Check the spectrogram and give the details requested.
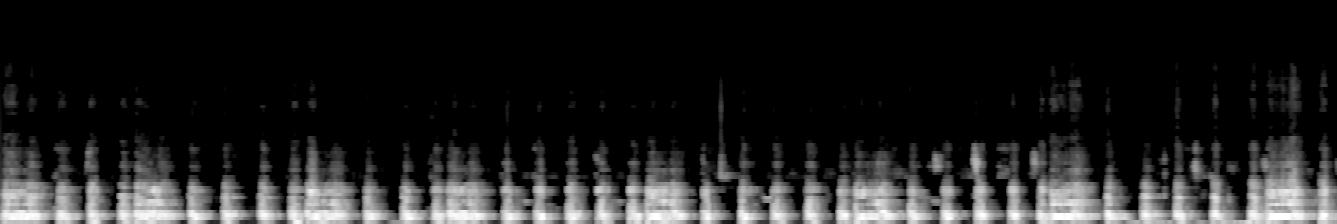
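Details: Hen cackling loudly, a rapid run of harsh, clucking notes repeated about every quarter second, with a brief low rumble near the end.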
